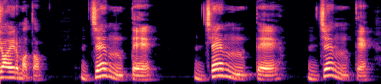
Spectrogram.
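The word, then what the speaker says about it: gente: এখানে জি এর উচ্চারণ হবে জ এর মতো। জেন্তে, জেন্তে, জেন্তে।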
